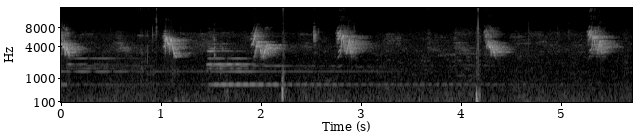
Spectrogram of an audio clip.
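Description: Birds chirping faintly, short falling high-pitched chirps about once a second, with a single sharp click about four seconds in.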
